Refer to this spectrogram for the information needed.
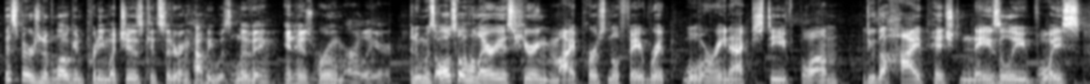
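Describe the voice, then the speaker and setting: A man at a mid-range pitch talks through a cartoon episode in a loose, chatty way. He drops offhand asides as he goes, with faint music playing underneath. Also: lively intonation, fairly quick, few pauses. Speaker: video reviewer. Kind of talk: casual commentary. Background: faint background music.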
